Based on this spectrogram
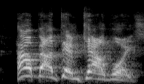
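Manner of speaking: loud, very high, rough belted cheer. Doing a Dallas Cowboys coach's famous line: Jimmy Johnson impression. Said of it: "I'm working on my impressions".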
